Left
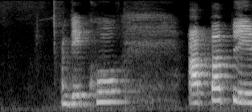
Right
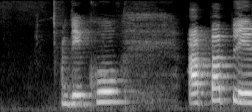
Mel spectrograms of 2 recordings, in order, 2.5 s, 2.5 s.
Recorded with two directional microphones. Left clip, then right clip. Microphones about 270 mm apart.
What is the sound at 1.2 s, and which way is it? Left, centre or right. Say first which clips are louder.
Speech: right 2 dB; centre.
